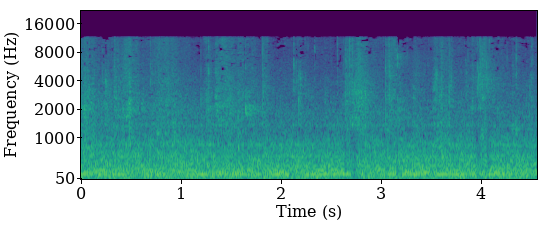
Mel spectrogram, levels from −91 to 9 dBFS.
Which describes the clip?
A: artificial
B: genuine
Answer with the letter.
B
